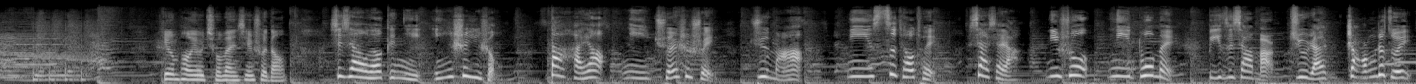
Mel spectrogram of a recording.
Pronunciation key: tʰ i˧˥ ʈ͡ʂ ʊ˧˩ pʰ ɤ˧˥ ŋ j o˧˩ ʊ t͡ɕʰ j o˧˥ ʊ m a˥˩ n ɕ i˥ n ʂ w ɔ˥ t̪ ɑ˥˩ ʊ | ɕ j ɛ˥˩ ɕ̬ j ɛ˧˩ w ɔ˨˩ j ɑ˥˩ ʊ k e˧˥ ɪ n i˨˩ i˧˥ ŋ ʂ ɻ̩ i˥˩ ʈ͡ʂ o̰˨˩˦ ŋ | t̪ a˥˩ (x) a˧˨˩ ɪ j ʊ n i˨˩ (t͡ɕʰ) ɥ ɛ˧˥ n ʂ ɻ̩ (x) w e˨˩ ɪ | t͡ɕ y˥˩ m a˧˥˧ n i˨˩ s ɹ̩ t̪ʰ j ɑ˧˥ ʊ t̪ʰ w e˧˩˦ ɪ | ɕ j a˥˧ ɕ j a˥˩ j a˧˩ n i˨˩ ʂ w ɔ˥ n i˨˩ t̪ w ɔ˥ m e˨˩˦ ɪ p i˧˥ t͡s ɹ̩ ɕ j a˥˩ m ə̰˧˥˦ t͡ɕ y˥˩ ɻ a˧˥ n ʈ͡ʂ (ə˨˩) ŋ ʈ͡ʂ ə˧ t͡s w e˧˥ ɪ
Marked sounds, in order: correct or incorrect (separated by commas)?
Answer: correct, correct, incorrect, incorrect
